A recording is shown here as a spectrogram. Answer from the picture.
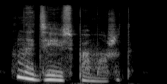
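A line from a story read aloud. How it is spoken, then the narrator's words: Sighing. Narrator (Russian): вздохнула Мэтчин Садден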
